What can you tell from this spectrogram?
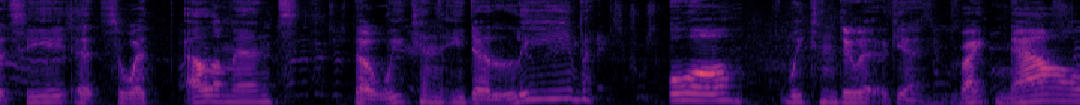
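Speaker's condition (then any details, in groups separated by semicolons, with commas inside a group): Cerebral palsy; affects speech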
